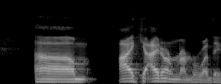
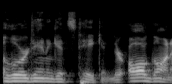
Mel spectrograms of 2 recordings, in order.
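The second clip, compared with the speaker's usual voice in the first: normal talking voice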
